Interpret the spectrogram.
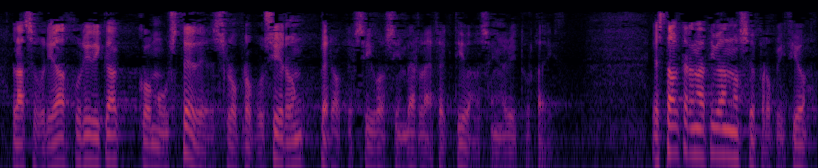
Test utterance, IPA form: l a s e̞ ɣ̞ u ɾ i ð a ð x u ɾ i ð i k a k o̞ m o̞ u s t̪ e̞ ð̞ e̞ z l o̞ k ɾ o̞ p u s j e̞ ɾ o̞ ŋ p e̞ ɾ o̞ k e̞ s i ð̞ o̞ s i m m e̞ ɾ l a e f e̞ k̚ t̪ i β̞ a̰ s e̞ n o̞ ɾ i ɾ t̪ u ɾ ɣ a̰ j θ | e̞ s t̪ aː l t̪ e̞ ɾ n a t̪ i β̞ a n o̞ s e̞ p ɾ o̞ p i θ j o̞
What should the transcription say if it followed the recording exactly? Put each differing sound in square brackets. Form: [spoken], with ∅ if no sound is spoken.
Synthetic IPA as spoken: l a s e̞ ɣ̞ u ɾ i ð a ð x u ɾ i ð i k a k o̞ m o̞ u s t̪ e̞ ð̞ e̞ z l o̞ [p] ɾ o̞ p u s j e̞ ɾ o̞ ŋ p e̞ ɾ o̞ k e̞ s i [ɣ̞] o̞ s i m [b] e̞ ɾ l a e f e̞ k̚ t̪ i β̞ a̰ s e̞ [ɲ] o̞ ɾ i [∅] t̪ u ɾ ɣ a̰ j θ | e̞ s t̪ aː l t̪ e̞ ɾ n a t̪ i β̞ a n o̞ s e̞ p ɾ o̞ p i θ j o̞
